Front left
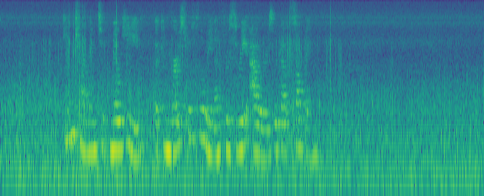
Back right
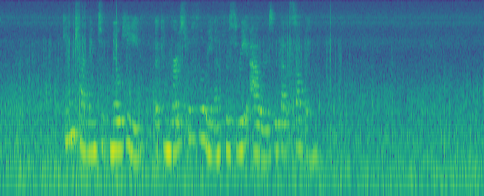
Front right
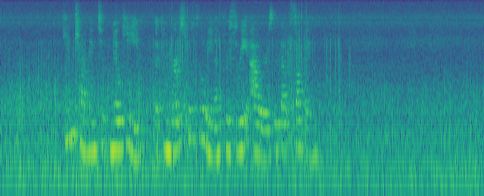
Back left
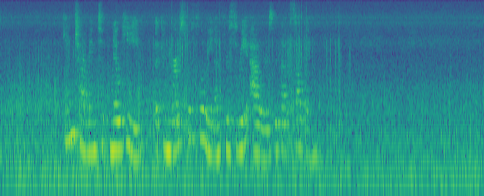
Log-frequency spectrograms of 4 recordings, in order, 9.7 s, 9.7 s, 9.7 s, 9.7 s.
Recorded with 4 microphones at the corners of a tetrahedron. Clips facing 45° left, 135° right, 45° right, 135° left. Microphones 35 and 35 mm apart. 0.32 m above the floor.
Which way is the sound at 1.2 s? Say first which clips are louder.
Back right 2 dB, back left 3 dB; 175° right.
